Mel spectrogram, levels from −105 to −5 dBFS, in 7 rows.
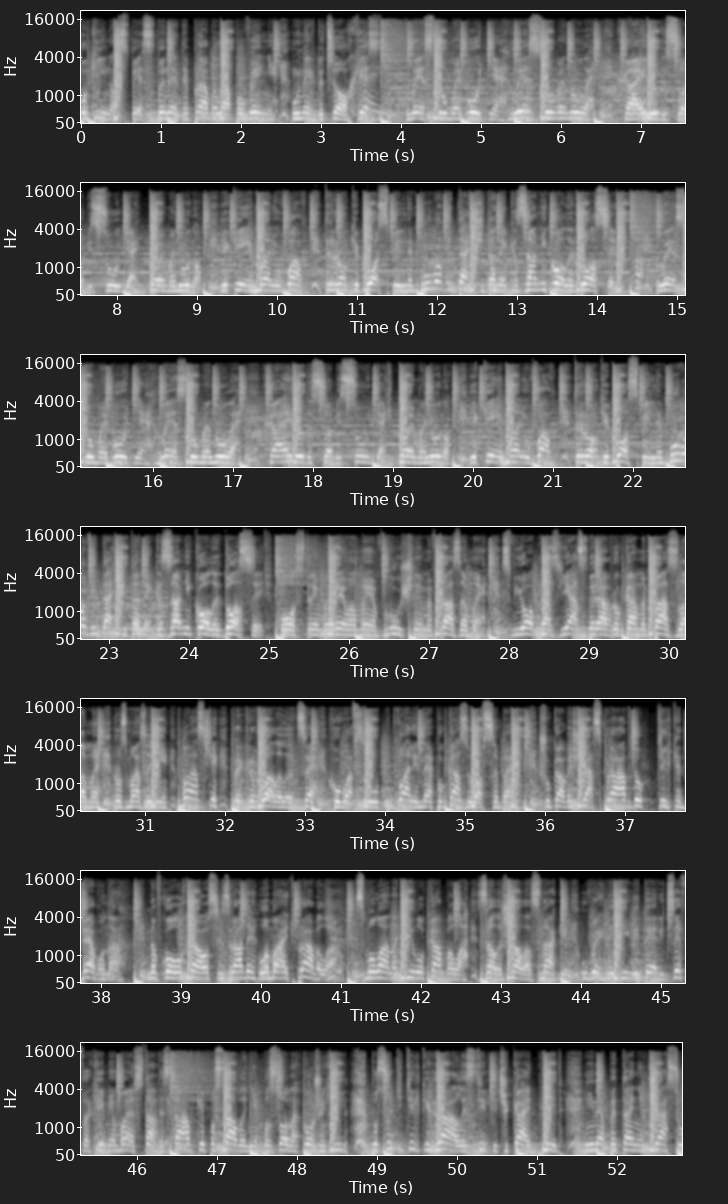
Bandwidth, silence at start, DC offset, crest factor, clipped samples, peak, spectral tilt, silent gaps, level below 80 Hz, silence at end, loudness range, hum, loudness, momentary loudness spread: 19.5 kHz; 0 s; under 0.1%; 18 dB; under 0.1%; 0 dBFS; -4 dB/octave; none; -30 dBFS; 0 s; 3 LU; none; -19 LUFS; 6 LU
